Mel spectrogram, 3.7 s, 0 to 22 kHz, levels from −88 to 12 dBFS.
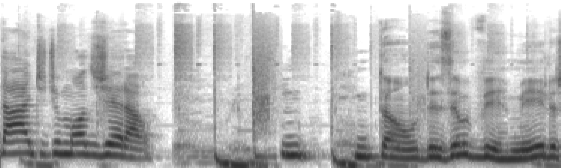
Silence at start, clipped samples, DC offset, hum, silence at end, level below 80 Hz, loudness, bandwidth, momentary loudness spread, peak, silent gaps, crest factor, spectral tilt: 0 s; under 0.1%; under 0.1%; none; 0 s; -26 dBFS; -15 LUFS; 16.5 kHz; 9 LU; -2 dBFS; none; 12 dB; -6 dB/octave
